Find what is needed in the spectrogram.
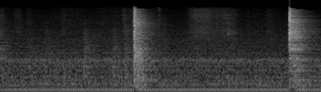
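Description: Circuit breakers in a house breaker panel being switched on one at a time: two sharp snapping clicks about a second apart, over a steady low hum.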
